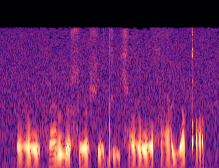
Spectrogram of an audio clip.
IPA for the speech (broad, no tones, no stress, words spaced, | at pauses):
ʕoːfæŋɾʲɒɬeɐ̯ ʃediːçʕoːχ ʕiːqʼo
